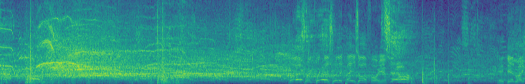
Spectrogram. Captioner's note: crowd cheering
